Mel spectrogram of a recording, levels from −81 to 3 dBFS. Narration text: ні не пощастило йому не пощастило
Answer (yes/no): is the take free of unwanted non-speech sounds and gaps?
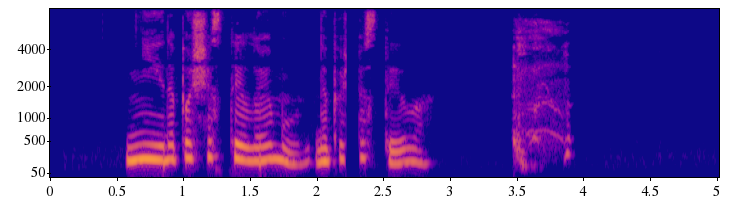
no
